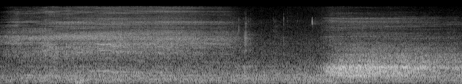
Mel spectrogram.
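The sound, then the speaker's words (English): Slow, deep breathing during a guided breathing exercise, an airy, steady rush of breath that shifts in tone near the end. “exhaling. Five full deep breaths.”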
